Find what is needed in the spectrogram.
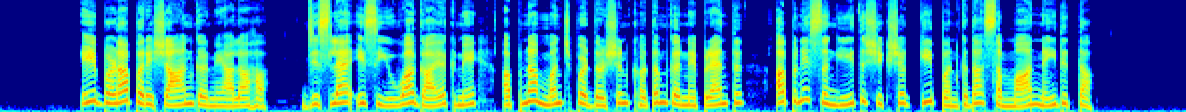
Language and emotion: Dogri, sad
